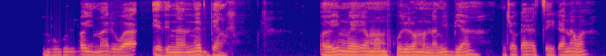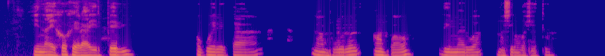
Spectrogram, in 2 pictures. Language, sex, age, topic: Oshiwambo, male, 36-49, finance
